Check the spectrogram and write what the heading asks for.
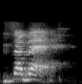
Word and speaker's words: Sabah: Do you want the Lebanese pronunciation? – Yeah, go for it. – Alright, Sabah.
